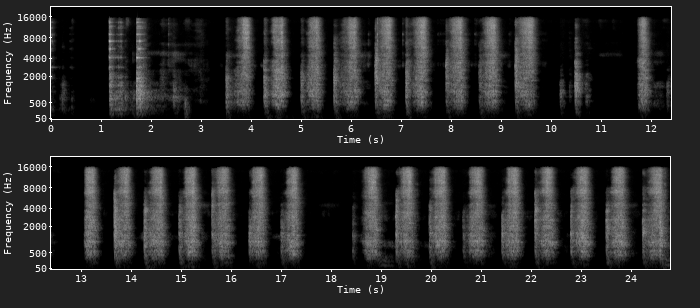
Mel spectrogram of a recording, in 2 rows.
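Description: Hand file rasping across the metal shoe of a DeWalt DCS573 circular saw in steady push strokes, about two a second, with a brief break about midway and again near the end. Metal is being filed off the shoe slowly by hand, which is not taking much off.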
